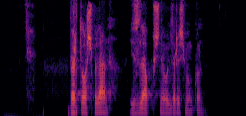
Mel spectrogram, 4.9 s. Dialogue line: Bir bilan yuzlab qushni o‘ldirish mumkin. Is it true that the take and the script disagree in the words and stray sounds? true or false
true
